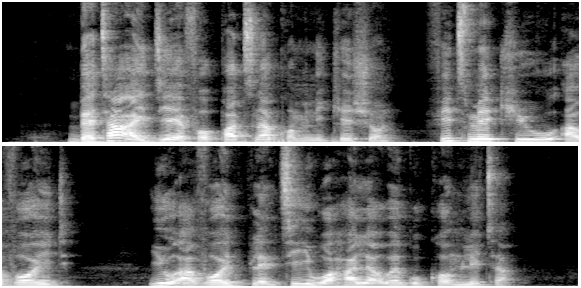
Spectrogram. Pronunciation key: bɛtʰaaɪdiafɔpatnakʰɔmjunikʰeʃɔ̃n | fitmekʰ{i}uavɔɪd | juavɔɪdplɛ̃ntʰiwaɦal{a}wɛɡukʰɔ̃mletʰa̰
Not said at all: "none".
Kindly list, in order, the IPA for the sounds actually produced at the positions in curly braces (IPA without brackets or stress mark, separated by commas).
j, a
